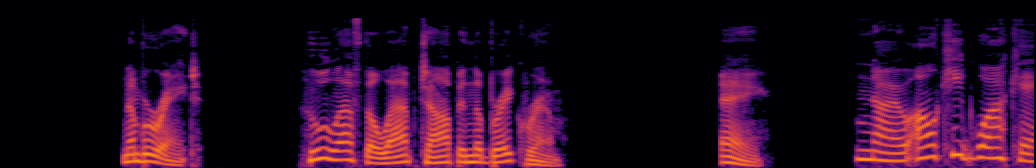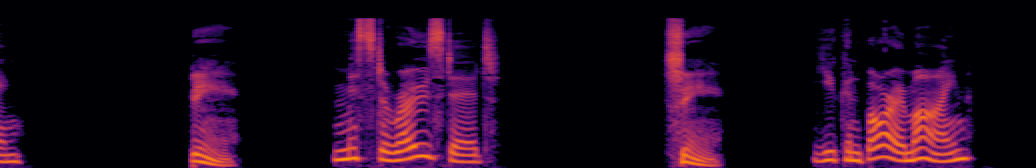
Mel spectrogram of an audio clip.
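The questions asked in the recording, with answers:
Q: Who left the laptop in the break room?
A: B: Mr. Rose did.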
